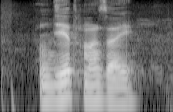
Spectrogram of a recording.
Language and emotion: Russian, neutral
